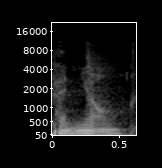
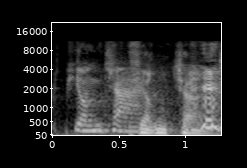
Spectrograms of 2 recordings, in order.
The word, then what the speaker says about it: Pyeongchang: Pyeongchang. Pyeongchang. Sorry. Whoops. That's my first mistake. Pyeongchang.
